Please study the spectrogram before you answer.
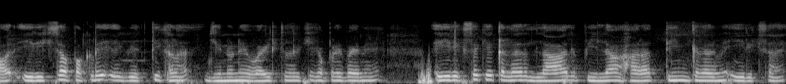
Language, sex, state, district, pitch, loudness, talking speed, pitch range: Hindi, male, Bihar, West Champaran, 180 Hz, -18 LUFS, 205 wpm, 170-190 Hz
